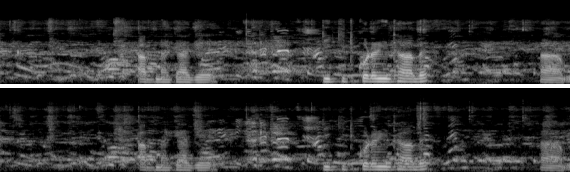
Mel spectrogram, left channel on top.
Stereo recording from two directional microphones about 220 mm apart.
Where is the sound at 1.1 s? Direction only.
20° left (ahead or behind).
